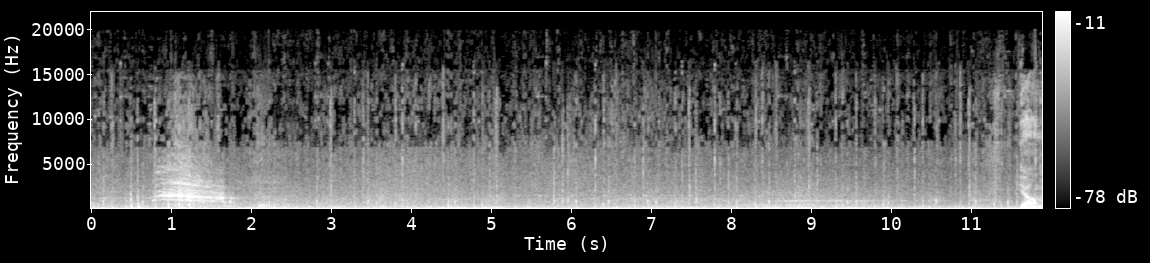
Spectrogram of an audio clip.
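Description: A horse in the video game The Witcher 3, giving a loud whinny at the start and then a steady clip-clop of galloping hooves that continues under faint ambient game sound.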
